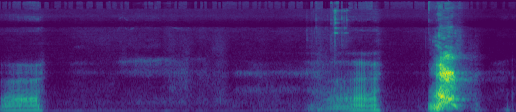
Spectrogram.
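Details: Pet dog growing vocal during play indoors: a short gruff growl-bark, a pause of nearly three seconds, then a longer rumbling growl and a sharp higher bark burst.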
